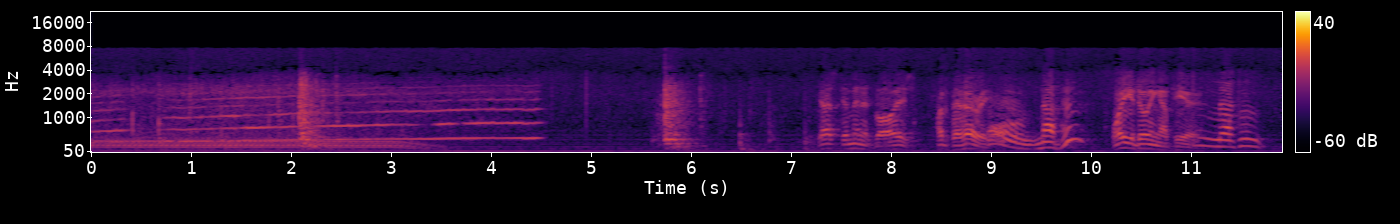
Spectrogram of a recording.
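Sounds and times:
police car engine humming and cutting off: 0.0s - 4.6s
single solid thunk: 2.0s - 2.4s
speech: 7.3s - 11.8s.

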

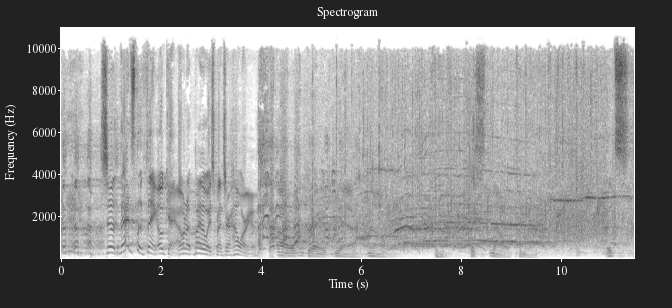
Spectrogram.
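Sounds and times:
laughter: 0.0s - 1.4s, 3.9s - 6.7s, 7.5s - 9.6s
speech: 0.3s - 6.8s, 7.5s - 9.7s, 10.3s - 11.4s
audience applause: 4.4s - 11.4s.

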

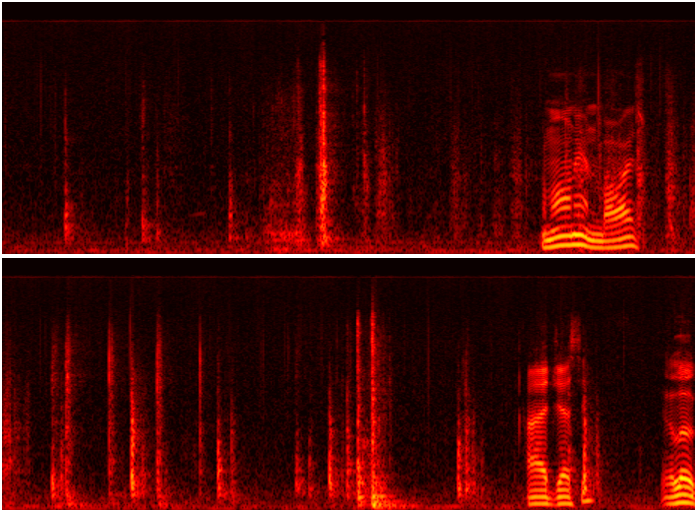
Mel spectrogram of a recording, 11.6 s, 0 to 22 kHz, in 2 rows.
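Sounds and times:
brief scrape of a wooden door opening: 2.1s - 3.3s
speech: 4.5s - 5.4s, 10.2s - 11.5s
clicks and knocks of a wooden door being opened: 8.6s - 9.1s.

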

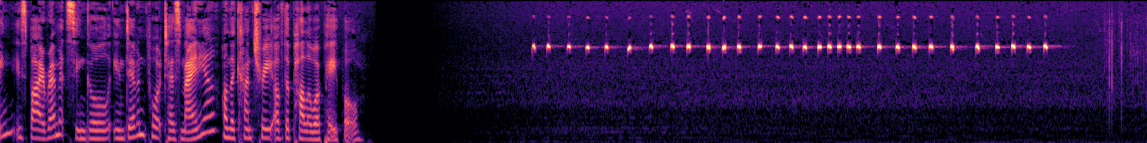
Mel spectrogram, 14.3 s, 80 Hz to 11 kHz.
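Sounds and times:
speech: 0.0s - 4.6s
Eastern Spinebill giving high sharp tsip notes in Devonport Tasmania: 6.6s - 13.4s.

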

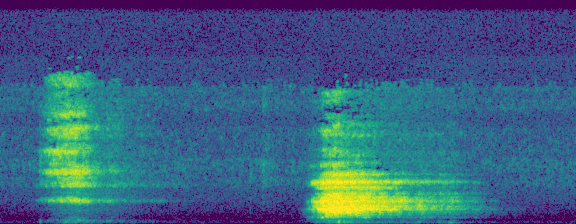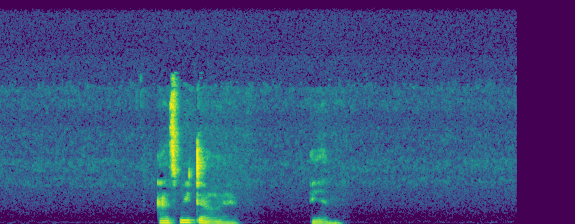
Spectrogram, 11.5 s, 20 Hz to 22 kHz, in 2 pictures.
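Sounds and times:
deep breath: 3.1s - 4.9s
speech: 7.4s - 8.2s, 8.9s - 9.2s.

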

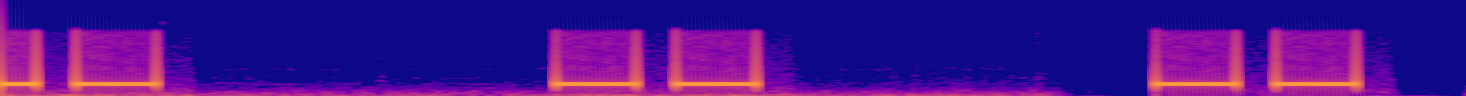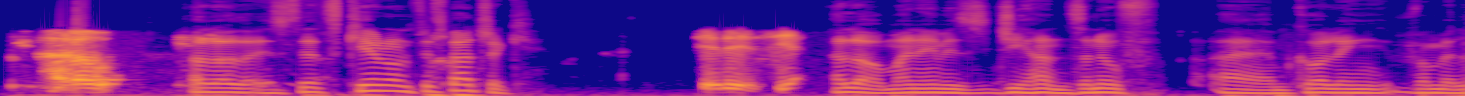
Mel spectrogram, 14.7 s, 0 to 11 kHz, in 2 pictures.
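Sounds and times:
telephone ringing in double bursts: 0.0s - 0.8s, 2.8s - 3.8s, 5.8s - 6.8s
speech: 8.3s - 10.1s, 10.8s - 14.6s.

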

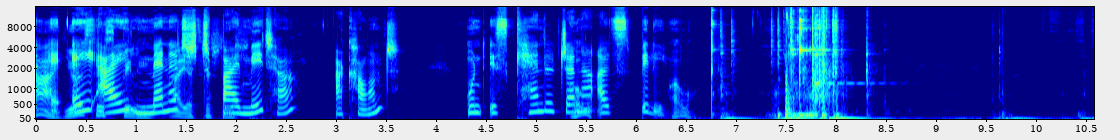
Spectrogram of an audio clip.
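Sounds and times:
speech: 0.2s - 3.7s, 4.3s - 6.6s
drinking glass falling over: 6.8s - 8.6s.

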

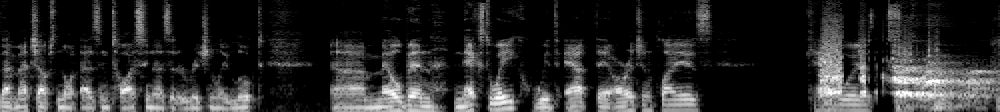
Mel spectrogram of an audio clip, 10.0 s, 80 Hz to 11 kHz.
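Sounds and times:
speech: 0.0s - 7.3s, 8.1s - 9.9s
man imitating a dog barking: 8.2s - 9.9s.

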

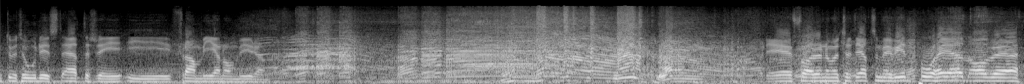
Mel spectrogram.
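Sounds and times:
speech: 0.0s - 3.2s, 6.1s - 10.2s
enduro motorcycle engine revving through bog: 2.6s - 10.2s.

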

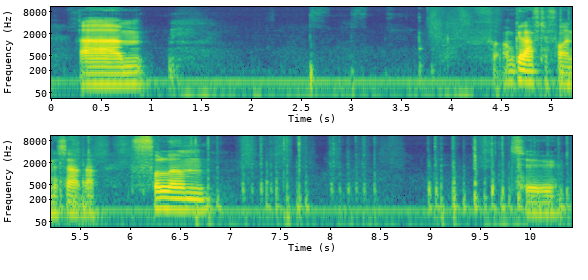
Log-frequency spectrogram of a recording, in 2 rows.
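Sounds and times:
low steady electrical hum: 0.0s - 10.4s
speech: 0.3s - 1.4s, 4.5s - 7.5s, 10.0s - 10.4s
typing on a computer keyboard: 6.8s - 10.4s.

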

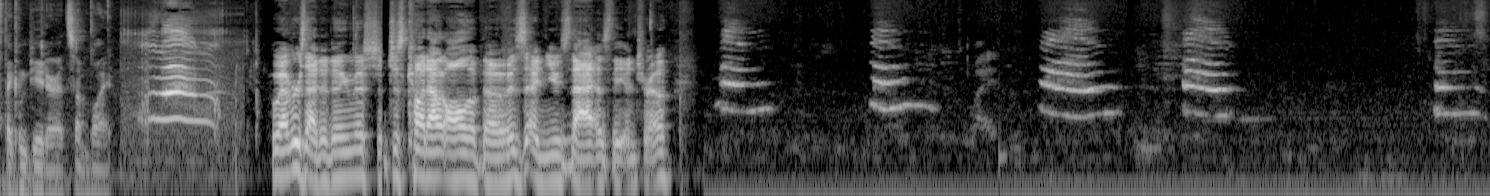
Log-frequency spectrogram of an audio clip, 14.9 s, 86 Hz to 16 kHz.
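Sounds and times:
speech: 0.0s - 1.6s, 2.7s - 6.9s
cat meowing: 1.4s - 2.3s, 8.7s - 9.4s, 10.4s - 12.4s, 14.3s - 14.8s.

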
